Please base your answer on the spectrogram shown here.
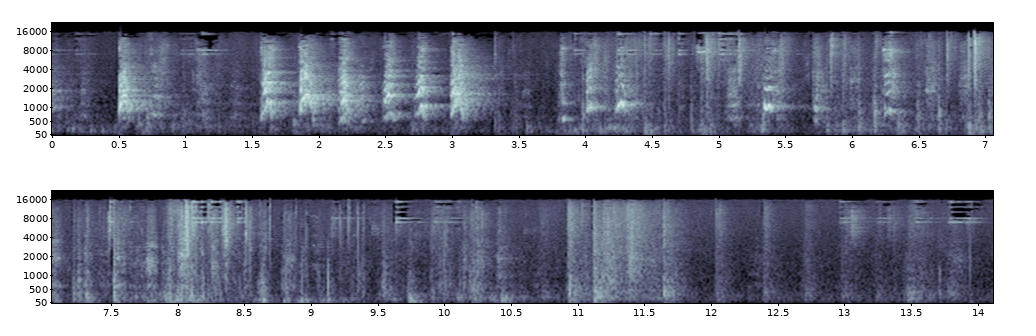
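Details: A male corgi attacks his new toy ball, giving rapid bursts of sharp, excited barks and yips with scuffling noises between them.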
